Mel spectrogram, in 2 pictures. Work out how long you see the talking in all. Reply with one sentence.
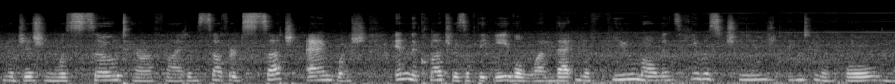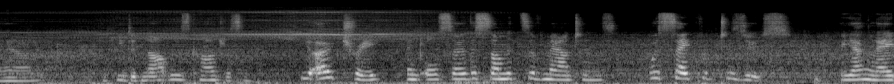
You can hear the talking for 18 seconds altogether.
